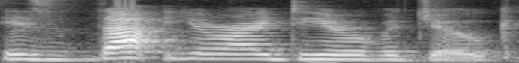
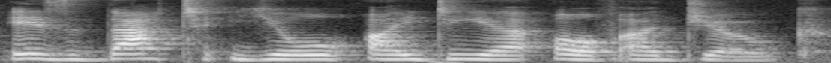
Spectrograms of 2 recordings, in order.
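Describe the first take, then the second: First: The words run together with linking sounds. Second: Each word is said separately without linking. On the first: "So it just becomes one sentence" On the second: "Instead of"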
